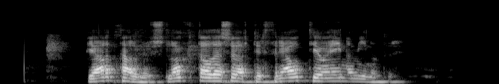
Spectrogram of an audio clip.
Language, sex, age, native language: Icelandic, male, 40-49, Icelandic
